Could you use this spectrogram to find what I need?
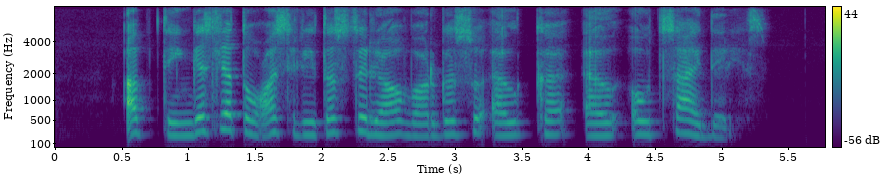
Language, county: Lithuanian, Vilnius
